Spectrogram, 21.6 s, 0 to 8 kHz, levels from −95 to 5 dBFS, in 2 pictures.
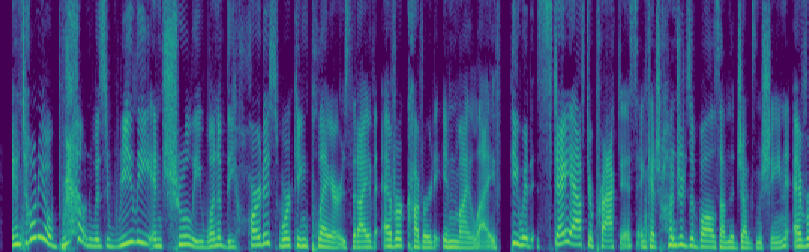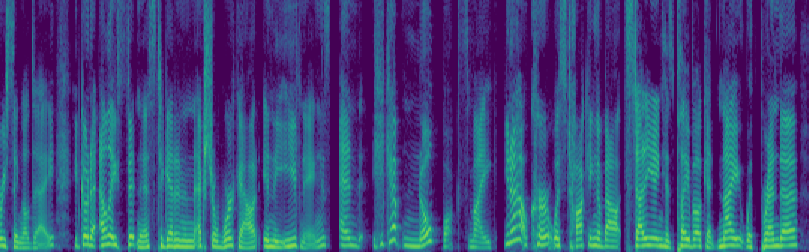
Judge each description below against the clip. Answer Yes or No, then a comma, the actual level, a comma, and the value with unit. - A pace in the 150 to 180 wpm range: No, average, 195 wpm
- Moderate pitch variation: Yes, average, 4.0 semitones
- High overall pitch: Yes, high, 210 Hz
